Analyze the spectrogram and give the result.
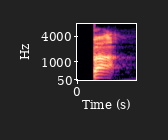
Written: ba

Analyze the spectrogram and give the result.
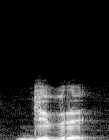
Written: dibre

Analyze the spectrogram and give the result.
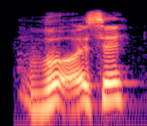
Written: vo'ose

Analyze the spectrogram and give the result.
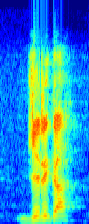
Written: girga

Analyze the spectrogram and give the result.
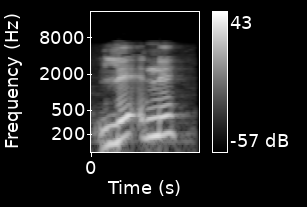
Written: le'ene

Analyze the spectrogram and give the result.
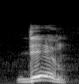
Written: de'em

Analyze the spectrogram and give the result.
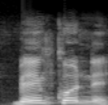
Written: benkonne

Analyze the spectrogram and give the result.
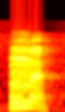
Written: nma

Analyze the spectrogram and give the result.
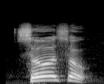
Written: soosoo

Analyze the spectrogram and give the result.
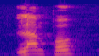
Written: lampo

